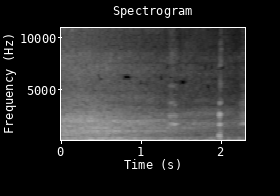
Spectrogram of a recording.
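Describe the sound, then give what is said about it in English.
A truck rumbles past, a steady broad roar of engine and road noise that lingers for a couple of seconds, with a faint clunk near the end. “I'll wait for this truck to go past.”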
